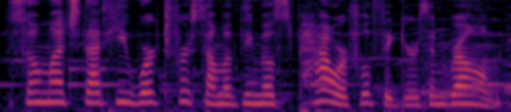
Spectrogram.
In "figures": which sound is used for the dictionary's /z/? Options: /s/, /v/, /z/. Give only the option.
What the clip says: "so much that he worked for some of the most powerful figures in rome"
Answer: /z/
